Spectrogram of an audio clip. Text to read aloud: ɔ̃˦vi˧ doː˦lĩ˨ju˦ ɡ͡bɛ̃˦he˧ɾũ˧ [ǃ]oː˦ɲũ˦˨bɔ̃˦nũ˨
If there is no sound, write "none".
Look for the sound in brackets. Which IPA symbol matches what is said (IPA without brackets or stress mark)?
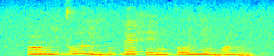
k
